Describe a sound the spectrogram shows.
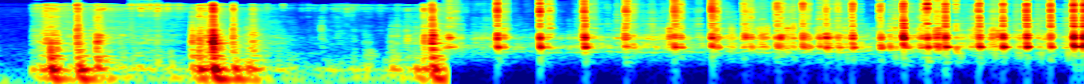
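Fingernails scrape and pick at dried glue.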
